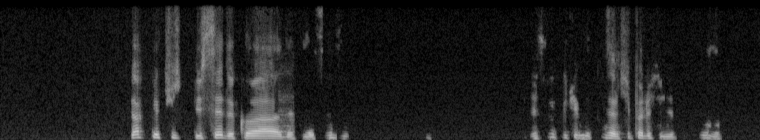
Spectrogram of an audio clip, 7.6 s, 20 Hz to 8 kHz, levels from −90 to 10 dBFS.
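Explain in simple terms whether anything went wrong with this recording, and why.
Speech suppressed in double talk, at 3.0 to 3.51 s, 4.23 to 4.32 s, 5.22 to 6.07 s and 6.49 to 7.22 s: the talker's voice sinks sharply or breaks into pieces, most deeply in the last stretch. The likely cause is that the other side of the call was talking at the same time. The echo canceller couldn't tell this talker apart from the loudspeaker's echo, so it turned everything down.

Background gated by the echo canceller, from 4.6 to 4.91 s: the room sound behind the voice dips for about a third of a second while the loudspeaker is playing, then comes back. The echo canceller pulled the microphone level down to keep the far side's sound from leaking back, and the room noise fell with it until the canceller let go.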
